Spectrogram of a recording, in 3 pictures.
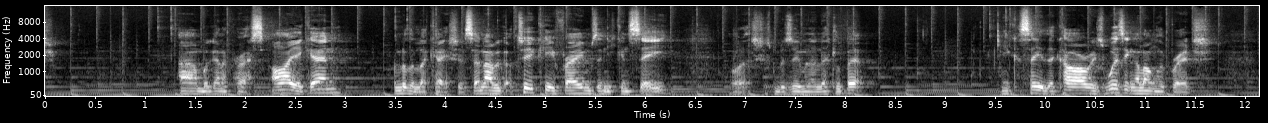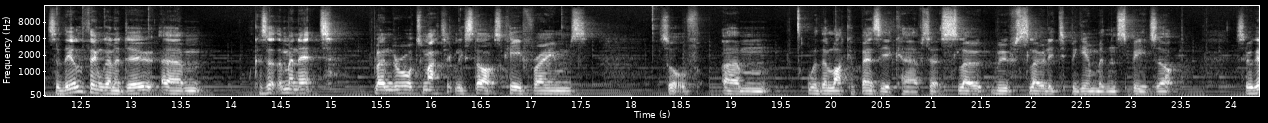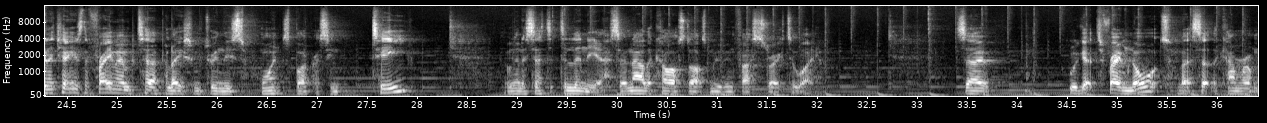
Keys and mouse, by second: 2.5 i, 4.7-5.9 drag, 8.3 shift+middle click, 8.6 shift+click, 8.7 shift+middle click, 9.4-11.5 drag, 11.5-12.7 middle drag, 12.7 click, 13.1-14.7 middle drag, 14.7 shift+click, 15.5 shift+middle click, 16.2 shift+middle click, 17.3 click, 20.1-24.3 drag, 27.6 t, 29.9 click, 33.1-35.7 middle drag, 35.0 click, 35.0 right click.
